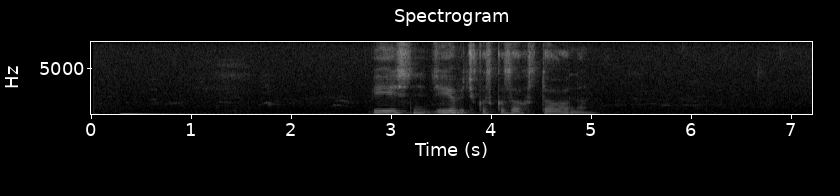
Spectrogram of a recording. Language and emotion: Russian, sad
